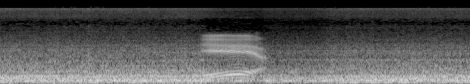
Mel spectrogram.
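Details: Dyna-Glo Delux 135,000 BTU diesel/kerosene forced-air heater, first run after unboxing with a freshly filled 10-gallon tank. A constant, even roar throughout with no surging or sputtering; fan and burner running steadily. Normal running.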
